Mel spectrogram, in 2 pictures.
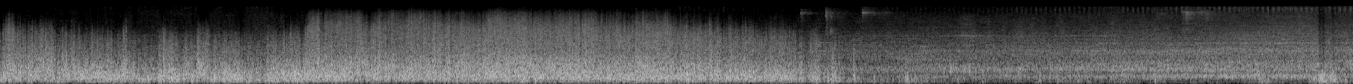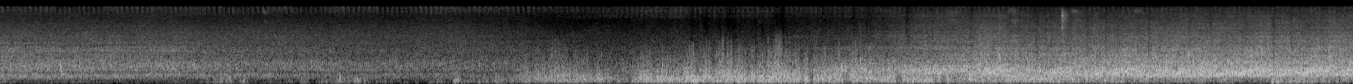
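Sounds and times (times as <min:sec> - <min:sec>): wind on the microphone: 0:00.0 - 0:11.7, 0:18.0 - 0:27.0
train wheels rushing on rail: 0:00.0 - 0:27.0.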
